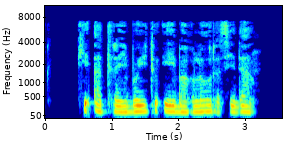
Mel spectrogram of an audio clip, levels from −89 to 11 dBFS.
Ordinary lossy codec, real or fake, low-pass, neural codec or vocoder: MP3, 32 kbps; real; 7.2 kHz; none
